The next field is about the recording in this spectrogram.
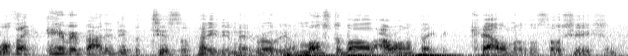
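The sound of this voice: Talking at a fairly quick pace, a man uses a fairly low, slightly mellow voice with big pitch swings.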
